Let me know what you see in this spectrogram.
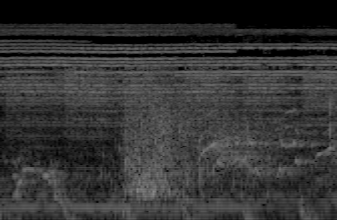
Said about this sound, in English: He grabs her head and dunks it in the water.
